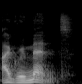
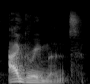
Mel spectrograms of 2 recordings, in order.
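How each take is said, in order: First: The stress is on the third syllable. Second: The stress is on the first syllable. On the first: "or um, agreement" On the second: "not agreement"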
